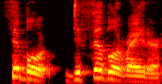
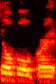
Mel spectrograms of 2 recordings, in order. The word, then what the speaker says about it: defibrillator: if I have a defibrillator, how do you pronounce it? Defibrillator, you know, the thing that starts. Yeah, I know. I always want to say fibrillator.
